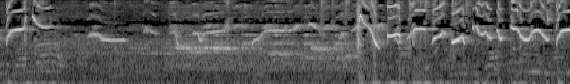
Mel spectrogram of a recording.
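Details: Privately owned caged Oriental magpie-robin, song offered to encourage other birds to sing morning, noon and evening; whistled phrases with drawn-out notes, then a lively stretch of zigzag warbles and sharp chips.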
